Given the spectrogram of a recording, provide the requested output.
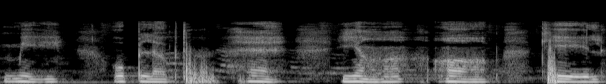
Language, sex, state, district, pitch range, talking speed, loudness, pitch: Hindi, male, Haryana, Rohtak, 115-130 Hz, 60 wpm, -21 LUFS, 125 Hz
